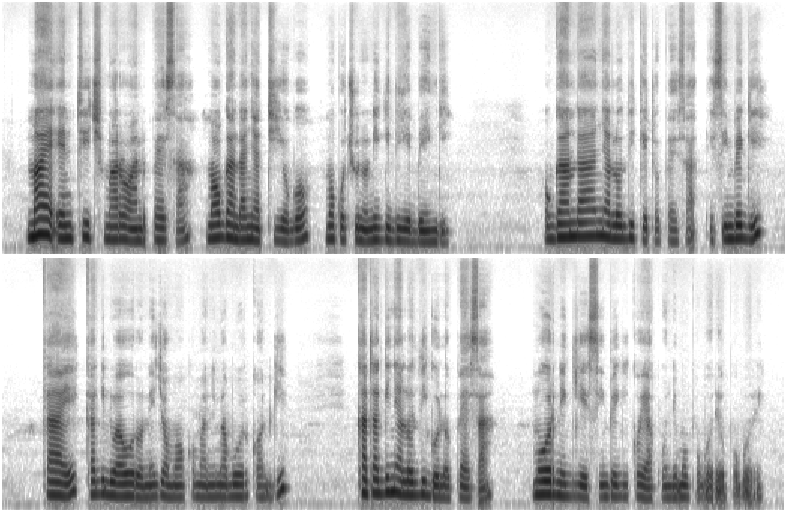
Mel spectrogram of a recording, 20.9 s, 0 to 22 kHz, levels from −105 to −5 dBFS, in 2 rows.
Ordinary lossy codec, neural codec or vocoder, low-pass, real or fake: none; codec, 44.1 kHz, 7.8 kbps, Pupu-Codec; none; fake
